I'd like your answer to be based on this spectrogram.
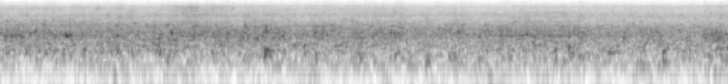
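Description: A jungle stream runs over rocks in a steady, loud, broadband rush of water, constant and close throughout with no voices.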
